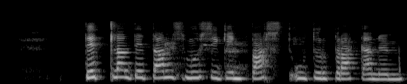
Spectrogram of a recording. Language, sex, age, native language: Icelandic, female, 11, Icelandic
